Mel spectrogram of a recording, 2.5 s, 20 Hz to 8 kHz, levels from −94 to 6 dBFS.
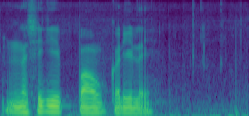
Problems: low volume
